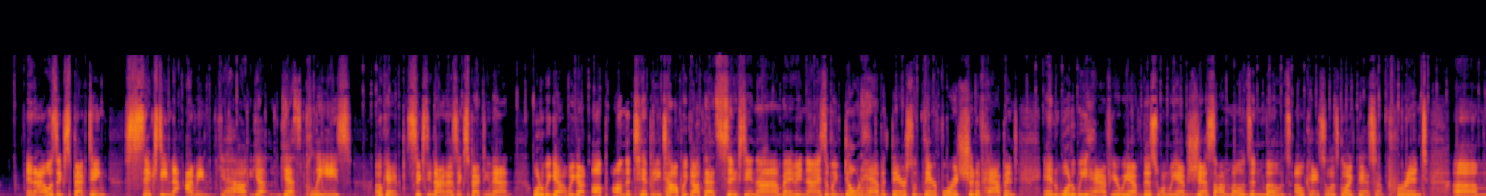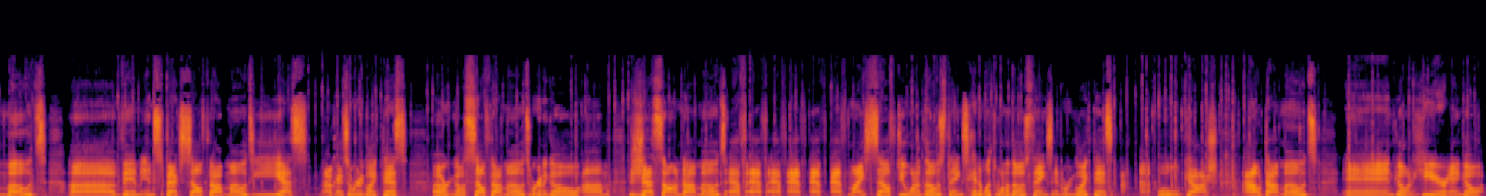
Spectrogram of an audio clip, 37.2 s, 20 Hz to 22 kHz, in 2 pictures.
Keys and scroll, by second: 0.0 ctrl+d, 0.4 ctrl+d, 1.6-37.1 typing, 3.0 ctrl+s, 6.4 ctrl+u.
